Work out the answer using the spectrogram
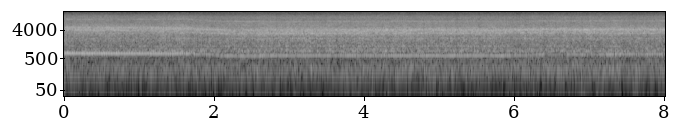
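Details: SU-27 RC jet twin ducted fans after failed maiden, thrust test at full throttle: loud high whine sagging slightly mid-run.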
